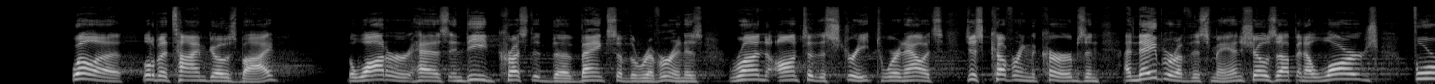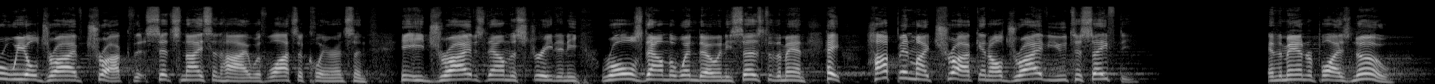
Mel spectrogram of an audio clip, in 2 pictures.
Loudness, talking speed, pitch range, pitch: -23 LUFS, 190 wpm, 175-230 Hz, 200 Hz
